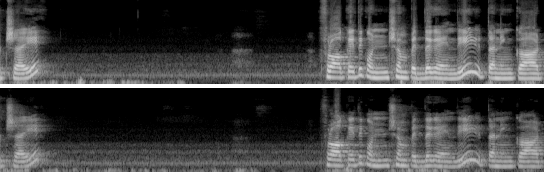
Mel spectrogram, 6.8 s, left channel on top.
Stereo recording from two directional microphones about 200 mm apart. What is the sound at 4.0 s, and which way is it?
A woman's voice, 45° left (ahead or behind).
